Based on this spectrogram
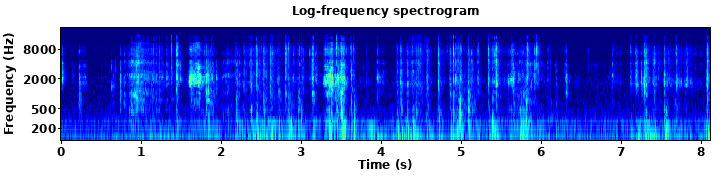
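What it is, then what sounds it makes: Dry bar soap. A solid lilac bar of dry soap is held in the hand and carved with a utility knife blade, and strips flake off. Many quick, dry, bright scraping and crackling cuts come one after another, each with almost no ring, over a quiet background.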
